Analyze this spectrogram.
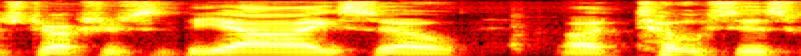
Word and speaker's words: ptosis: So ptosis with a silent P, meiosis, and ophthalmos.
